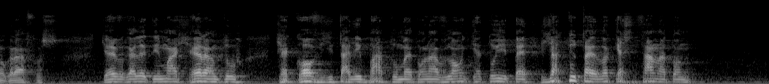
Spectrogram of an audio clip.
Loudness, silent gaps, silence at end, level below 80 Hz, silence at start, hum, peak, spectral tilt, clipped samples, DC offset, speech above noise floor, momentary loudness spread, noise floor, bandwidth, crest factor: -30 LUFS; none; 0.1 s; -58 dBFS; 0 s; none; -10 dBFS; -6 dB/octave; under 0.1%; 0.3%; 26 dB; 11 LU; -55 dBFS; 15 kHz; 20 dB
